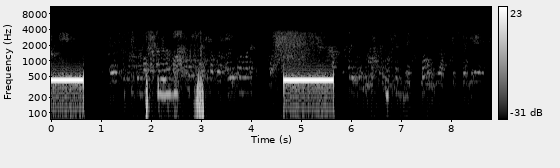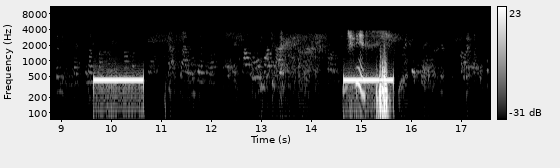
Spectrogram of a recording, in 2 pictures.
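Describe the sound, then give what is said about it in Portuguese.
Ringback tone of an unanswered phone call: four long, steady mid-pitched beeps, each about a second, spaced roughly five seconds apart, with talk and background noise in the gaps. “Eu tô ligando agora, mandou ligar 4h30, não me atende lá.”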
